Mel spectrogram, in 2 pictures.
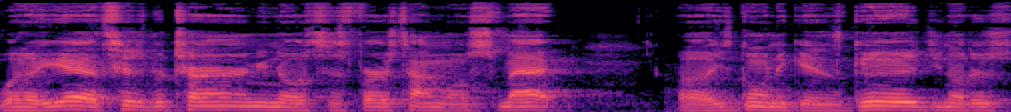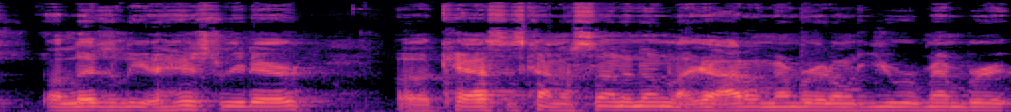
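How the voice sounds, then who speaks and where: Talking at a very fast pace, a man with an American accent keeps a medium pitch and monotone, flat intonation. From Milwaukee, US Midwest. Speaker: battle rap vlogger. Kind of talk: casual vlog commentary.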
